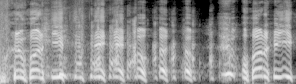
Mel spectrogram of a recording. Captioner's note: everyone laughs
